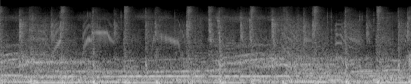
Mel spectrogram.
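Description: Instrumental passage of a rock song: a drum beat and bass line with guitar notes that slide up and down.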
